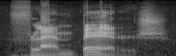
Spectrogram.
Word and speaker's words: flamberge: So we'll go with the French pronunciation of flamberge.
